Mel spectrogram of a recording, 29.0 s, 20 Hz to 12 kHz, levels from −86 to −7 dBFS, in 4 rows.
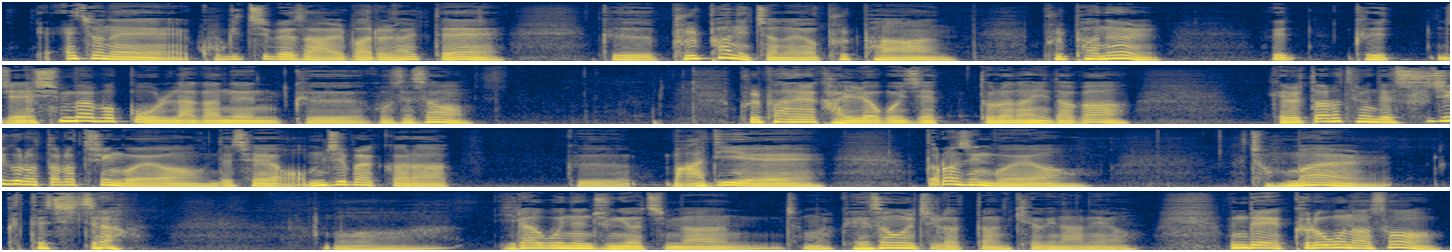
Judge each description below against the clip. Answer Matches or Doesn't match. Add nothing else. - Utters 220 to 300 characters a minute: Matches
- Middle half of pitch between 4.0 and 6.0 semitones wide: Matches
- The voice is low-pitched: Matches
